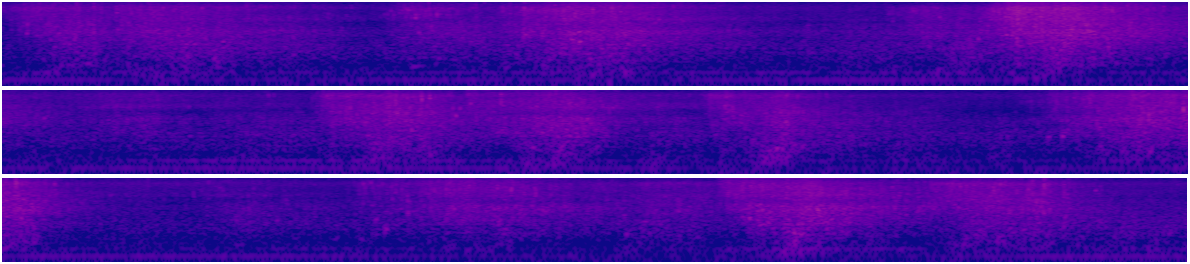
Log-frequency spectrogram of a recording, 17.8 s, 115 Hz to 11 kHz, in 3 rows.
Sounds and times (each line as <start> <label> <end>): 0.1 waves hitting a shore 3.8
4.4 waves hitting a shore 10.3
11.2 waves hitting a shore 17.7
